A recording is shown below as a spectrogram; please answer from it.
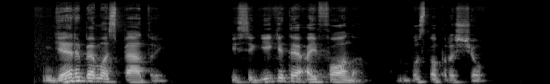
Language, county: Lithuanian, Vilnius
